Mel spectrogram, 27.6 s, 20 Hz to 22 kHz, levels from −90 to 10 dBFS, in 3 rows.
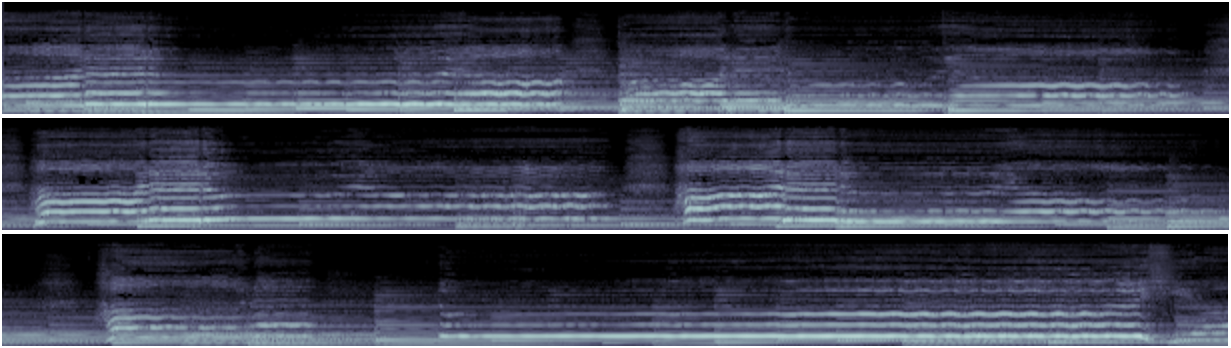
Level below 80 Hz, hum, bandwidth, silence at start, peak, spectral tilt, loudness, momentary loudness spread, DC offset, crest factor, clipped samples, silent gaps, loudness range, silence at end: -62 dBFS; none; 9.4 kHz; 0 s; -8 dBFS; -7.5 dB/octave; -21 LUFS; 13 LU; under 0.1%; 14 dB; under 0.1%; none; 10 LU; 0 s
